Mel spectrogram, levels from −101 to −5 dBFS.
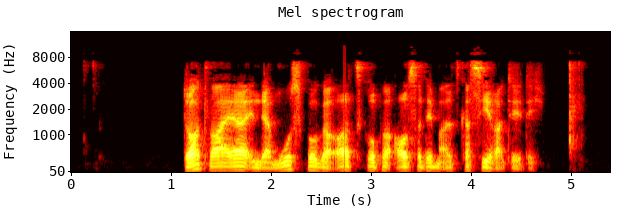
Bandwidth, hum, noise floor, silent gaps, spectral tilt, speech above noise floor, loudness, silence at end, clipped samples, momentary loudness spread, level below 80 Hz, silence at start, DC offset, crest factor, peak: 7.6 kHz; none; under -90 dBFS; none; -4 dB/octave; over 65 dB; -25 LUFS; 0.35 s; under 0.1%; 17 LU; -58 dBFS; 1.15 s; under 0.1%; 24 dB; -4 dBFS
